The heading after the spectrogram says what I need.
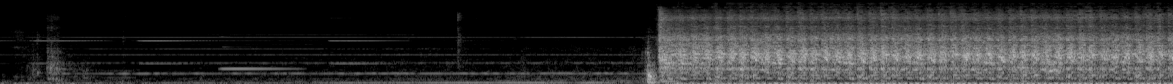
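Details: Land Rover Discovery 3 2.7L TDV6 diesel after full engine rebuild, fuel pump relay reconnected and faults cleared; quiet chimes then steady cranking near three beats a second that never fires; no oil pressure on this attempt.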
